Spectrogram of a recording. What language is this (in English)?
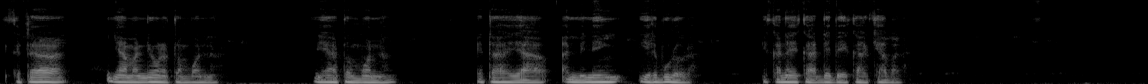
Western Maninkakan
